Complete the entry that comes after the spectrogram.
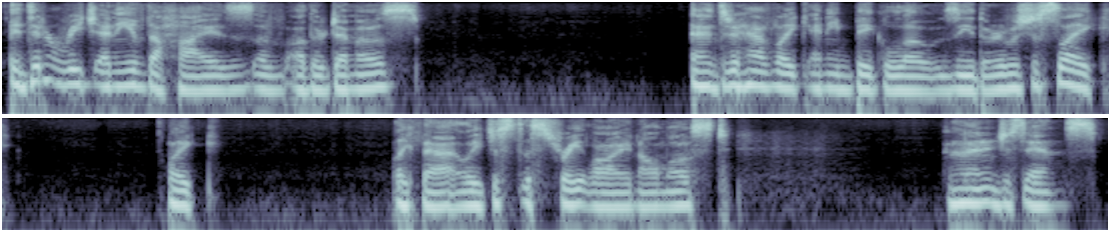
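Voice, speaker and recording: A man giving casual reaction commentary as a host, hesitant and rambling as he thinks out loud. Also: medium pitch, steady tone, a little slow, long pauses, dry recording. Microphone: wrong microphone, close and dry. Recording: dull, muffled lo-fi microphone.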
